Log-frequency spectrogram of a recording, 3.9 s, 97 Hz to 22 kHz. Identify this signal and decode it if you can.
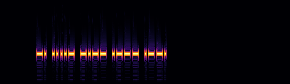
Morse code, heard as a keyed tone, about 46 wpm, 700 Hz. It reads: N4YJP
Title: USA Call Signs - 5 Characters - Repeated 3x - 45wpm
